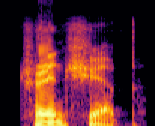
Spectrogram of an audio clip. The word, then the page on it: tranship: American English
